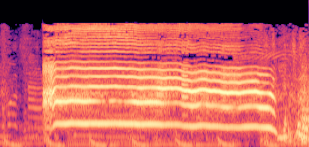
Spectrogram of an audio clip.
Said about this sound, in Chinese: 那天中午，我们工作室呢集体午休，一片安静。突然，一声杀猪般的惨叫响彻我们工作室啊！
